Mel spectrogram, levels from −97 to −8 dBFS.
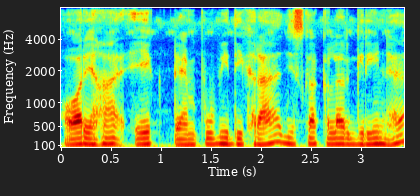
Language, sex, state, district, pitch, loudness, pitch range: Hindi, male, Jharkhand, Ranchi, 120 Hz, -17 LUFS, 115-125 Hz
